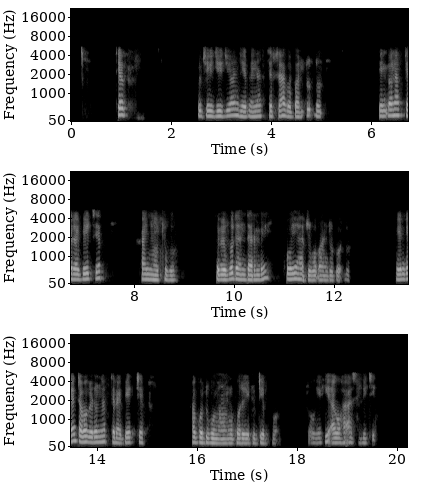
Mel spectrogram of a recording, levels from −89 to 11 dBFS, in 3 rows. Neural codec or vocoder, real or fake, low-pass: codec, 16 kHz, 2 kbps, FreqCodec, smaller model; fake; 5.4 kHz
